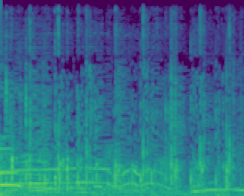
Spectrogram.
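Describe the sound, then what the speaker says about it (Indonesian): Applause from the audience at a film press conference, scattered claps with crowd murmur and voices talking over it, moderately close and fairly loud throughout. "Tepuk tangan dong teman-teman."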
